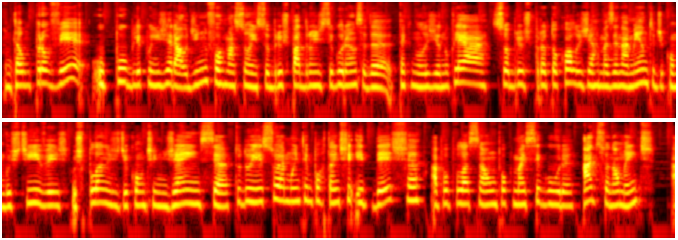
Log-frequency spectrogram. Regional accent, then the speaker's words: Angra dos Reis, Rio de Janeiro, Brazil; aqui na minha cidade natal, em Angra

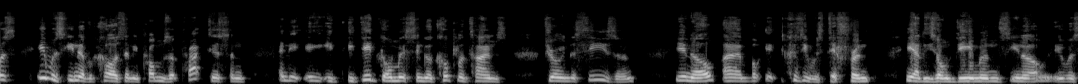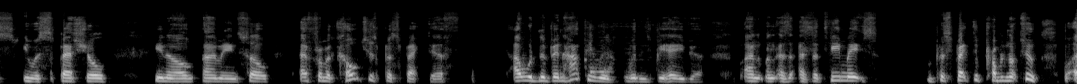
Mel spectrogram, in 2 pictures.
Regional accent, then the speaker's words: Manchester, North West England, United Kingdom; So it was just growing up in Manchester at that time.

